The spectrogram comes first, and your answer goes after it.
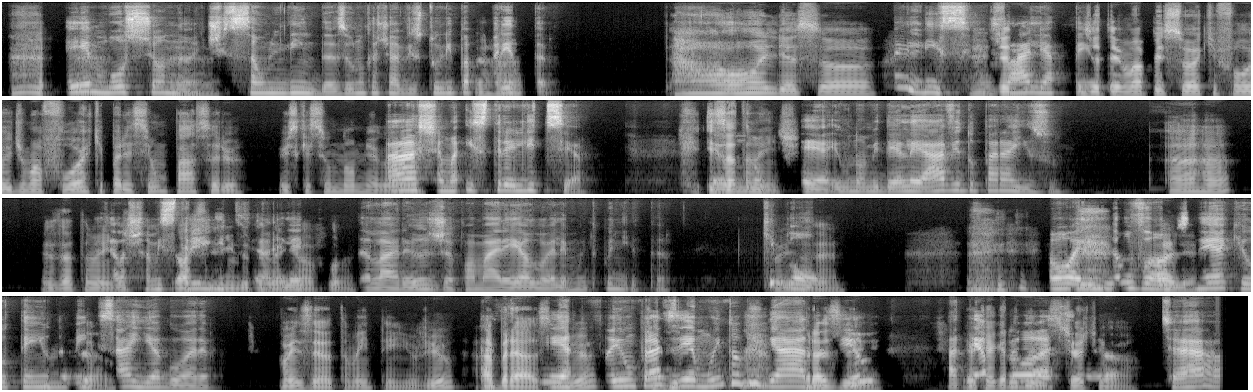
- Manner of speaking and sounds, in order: other background noise; chuckle; distorted speech; chuckle
- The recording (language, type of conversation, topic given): Portuguese, unstructured, Qual é o lugar na natureza que mais te faz feliz?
